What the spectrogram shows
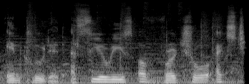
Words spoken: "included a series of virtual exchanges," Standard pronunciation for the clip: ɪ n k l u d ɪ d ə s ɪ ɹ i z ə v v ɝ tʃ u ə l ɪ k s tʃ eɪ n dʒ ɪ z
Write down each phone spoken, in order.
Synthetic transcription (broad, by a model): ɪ n k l u d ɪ d ə s ɪ ɹ i z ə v v ɝ tʃ u ə l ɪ k s tʃ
